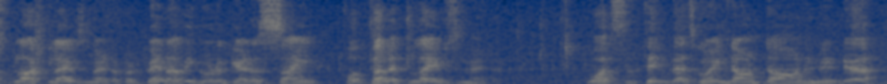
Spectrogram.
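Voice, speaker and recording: A man's voice: on the high side, recorded from a distance, slight background noise. A middle-aged man reading news headlines and adding blunt opinions in casual commentary, with hesitant restarts between items. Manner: reads headlines then adds blunt asides. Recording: echoey room, voice off-mic, faint ambience.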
